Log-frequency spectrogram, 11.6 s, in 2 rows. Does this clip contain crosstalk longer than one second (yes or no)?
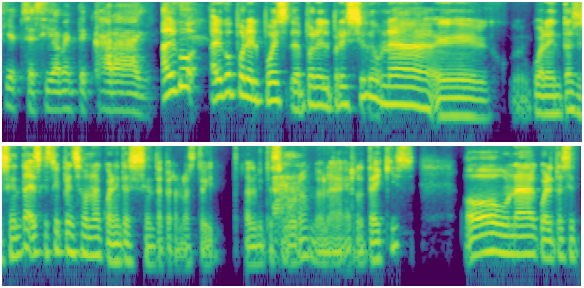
no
